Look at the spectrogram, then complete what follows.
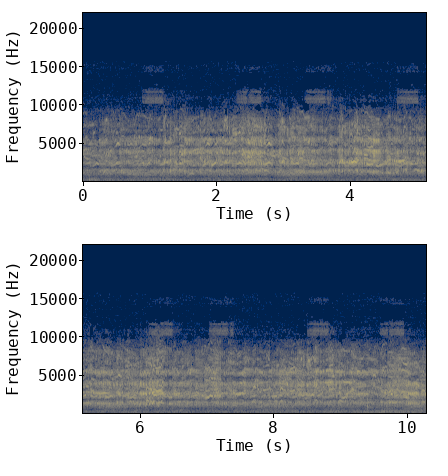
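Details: At a Sandwich tern breeding colony also holding black-headed gulls, Arctic and common terns, a constant, dense racket of harsh, creaking calls continues for the whole stretch with little variation.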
